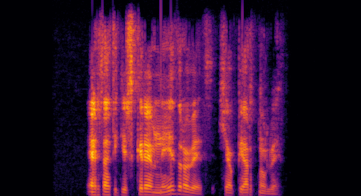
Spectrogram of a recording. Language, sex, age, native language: Icelandic, male, 30-39, Icelandic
